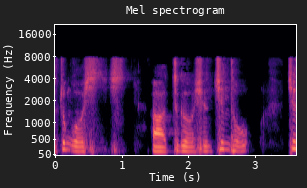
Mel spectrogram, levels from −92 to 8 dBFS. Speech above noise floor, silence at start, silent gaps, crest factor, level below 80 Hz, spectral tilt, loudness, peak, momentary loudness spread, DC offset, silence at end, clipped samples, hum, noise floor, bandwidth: 35 dB; 0 s; none; 20 dB; -66 dBFS; -4.5 dB/octave; -25 LUFS; -6 dBFS; 11 LU; under 0.1%; 0 s; under 0.1%; none; -60 dBFS; 8.2 kHz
